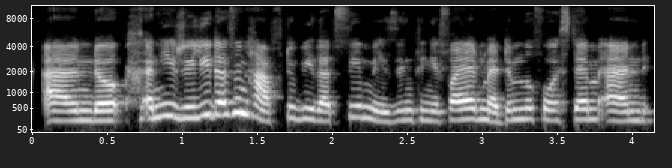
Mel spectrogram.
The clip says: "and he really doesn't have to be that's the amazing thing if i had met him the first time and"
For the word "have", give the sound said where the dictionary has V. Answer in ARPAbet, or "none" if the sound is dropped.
F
